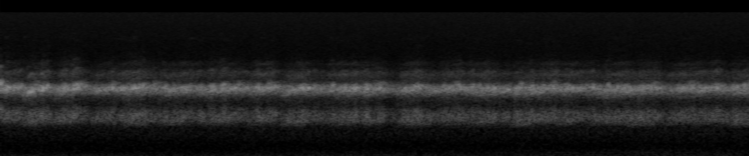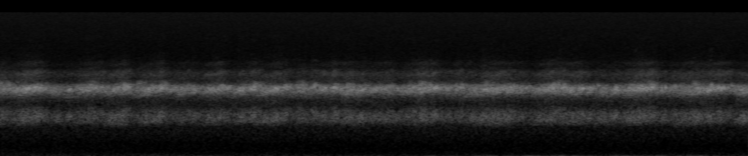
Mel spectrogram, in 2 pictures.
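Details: Live, unlooped recording of frogs in a wetland during spring: a loud, steady chorus of rapid overlapping croaks in two stacked pitches, flickering slightly throughout.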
